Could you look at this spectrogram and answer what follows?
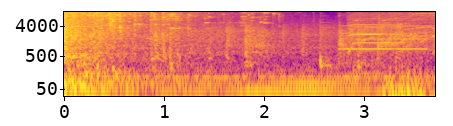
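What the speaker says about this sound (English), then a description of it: "But you might be able to find a way to break the glass." Glass shattering in the Alpha Protocol video game, a loud dense crash of breaking glass and debris that rings on briefly, with a steady tone entering near the end, no talking.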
